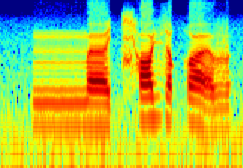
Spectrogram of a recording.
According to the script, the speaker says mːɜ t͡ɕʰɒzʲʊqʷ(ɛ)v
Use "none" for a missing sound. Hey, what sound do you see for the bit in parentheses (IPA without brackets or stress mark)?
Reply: ɜ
